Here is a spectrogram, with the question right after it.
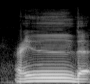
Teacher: نون ساکن کے بعد حروف اخفا کا دالہ اخفا حقیقی ہوگا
